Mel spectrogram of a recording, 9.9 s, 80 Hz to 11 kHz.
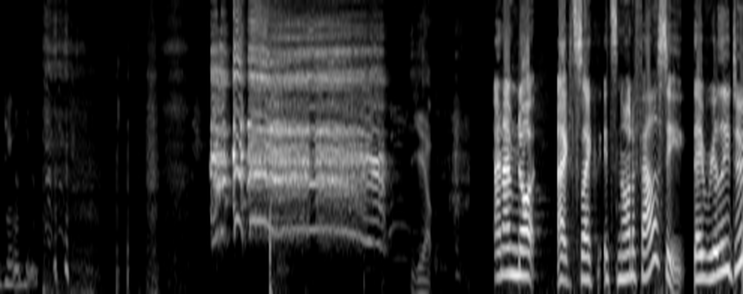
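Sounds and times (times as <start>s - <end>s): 
speech: 0.1s - 1.0s, 6.6s - 9.9s
rooster crowing: 2.8s - 5.5s.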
